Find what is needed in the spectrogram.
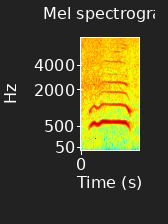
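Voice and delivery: high, loud whoop; joyful whoop. Real, not acted. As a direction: cheer at full voice. Celebrating the rain.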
